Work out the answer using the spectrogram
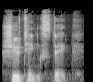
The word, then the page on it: shooting stick: British English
